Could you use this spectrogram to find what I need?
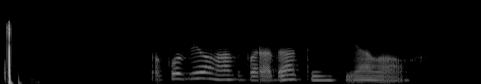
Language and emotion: Russian, sad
